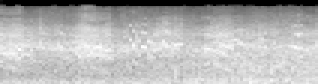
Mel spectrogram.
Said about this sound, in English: They come here to check off the green jay, the Inca dove, and the chachalaca on their life list and they come to see the multicolored flocks of parrots and parakeets with their distinctive squawks.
